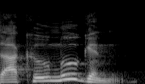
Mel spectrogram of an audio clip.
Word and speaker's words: Aku Mugen: Aku says, Aku Mugen. Thank you, Aku. I will never pronounce your name incorrectly again. Thank you for that pronunciation guide. Very soft.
